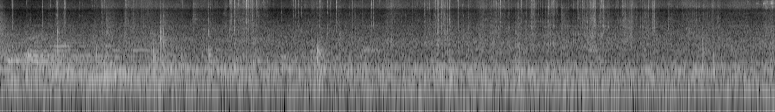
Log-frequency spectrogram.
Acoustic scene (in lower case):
subway station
